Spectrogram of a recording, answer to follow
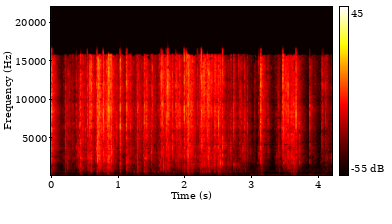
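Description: Foil wrapper of a hockey card pack crinkling and rustling in irregular crackles as it is opened by hand.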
